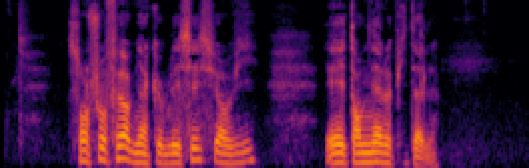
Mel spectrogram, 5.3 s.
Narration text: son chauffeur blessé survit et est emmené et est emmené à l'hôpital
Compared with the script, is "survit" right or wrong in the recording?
right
